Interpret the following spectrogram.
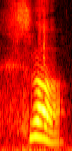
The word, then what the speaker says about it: श्र: वर्ण लिया हुआ है श्र इसको क्या बोलते हैं श्र श्र श बोलते हैं और साथ में र का भी उच्चारण होता है थोड़ा सा श्र क्या बोलते हैं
